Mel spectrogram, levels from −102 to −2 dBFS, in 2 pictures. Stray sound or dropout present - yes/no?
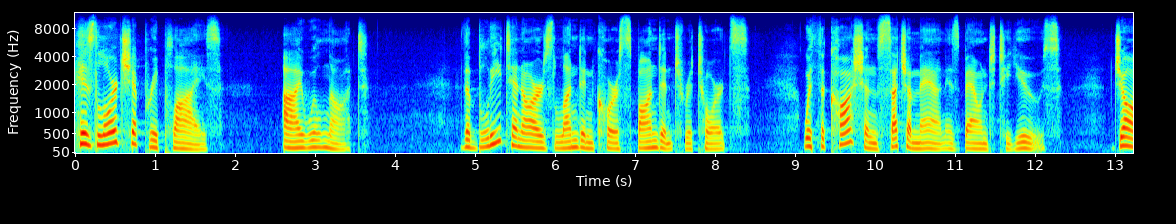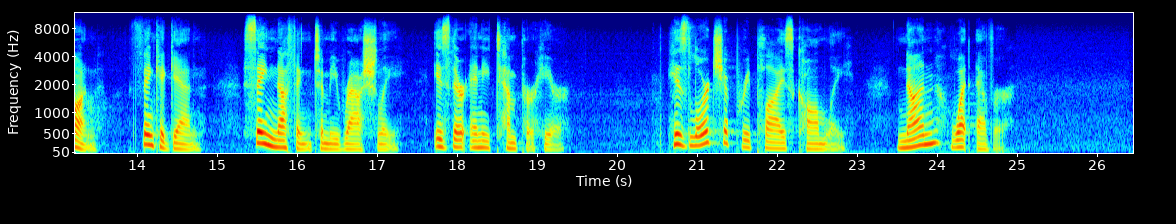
no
